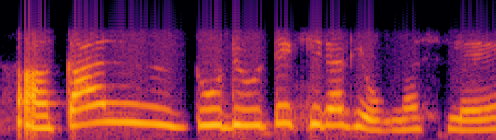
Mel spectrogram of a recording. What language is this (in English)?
Konkani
